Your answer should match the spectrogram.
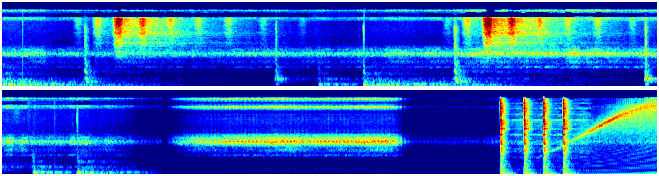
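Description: Dramatic film background score: deep booming swells that rise and fade three times, with sharp hits between them and a high shimmer. A steady hiss follows, then a second of silence, then a quick run of sharp hits near the end.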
